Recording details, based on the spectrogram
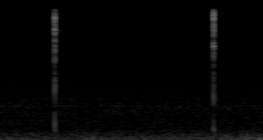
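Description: Two sharp, crisp snips of cutters taking a branch off a larch bonsai, spaced well apart and close by against a quiet background.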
